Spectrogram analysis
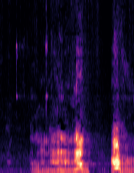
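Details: An Alaskan Malamute, playing with another dog, gives a drawn-out grumbling vocalization followed by a short, sharp bark-like yelp.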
